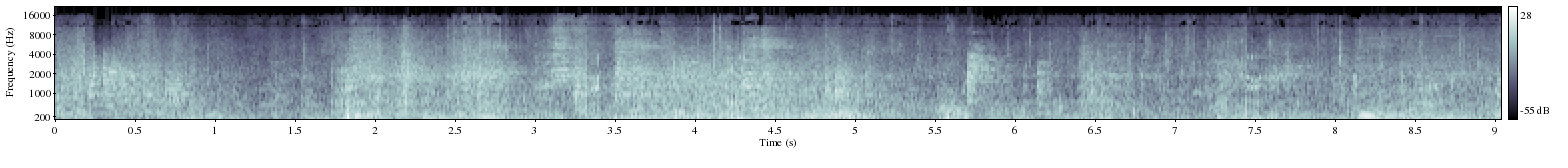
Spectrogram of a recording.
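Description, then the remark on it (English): Many pigs grunting, squealing and snuffling together in large pig pens in an old piggery, a dense continuous din with occasional louder squeals and some clanking, fairly loud. “So we've got four pig pens in this part of the piggery, and these are large pig pens, which honestly looks like it could have been a set from Downton.”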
